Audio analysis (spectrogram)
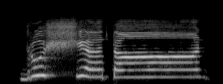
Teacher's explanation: ता के ऊपर जो बिंदी यानी कि अनुस्वार है उसका उच्चारण होगा हलंत न आधे न से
